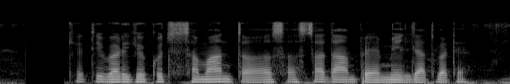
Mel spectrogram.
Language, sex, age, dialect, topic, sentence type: Bhojpuri, male, 18-24, Northern, agriculture, statement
